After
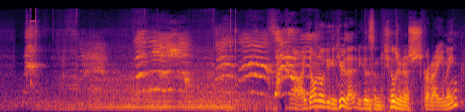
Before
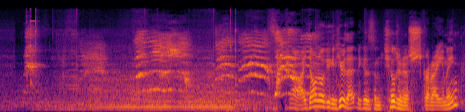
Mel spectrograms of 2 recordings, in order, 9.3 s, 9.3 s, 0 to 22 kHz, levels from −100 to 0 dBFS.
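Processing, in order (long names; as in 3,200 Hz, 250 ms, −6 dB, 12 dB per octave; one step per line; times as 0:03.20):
0:06.79–0:08.44: level that may fall only so fast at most 83 dB per second
level +2.5 dB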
